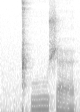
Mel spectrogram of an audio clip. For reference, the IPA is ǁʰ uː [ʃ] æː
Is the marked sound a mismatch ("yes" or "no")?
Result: no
